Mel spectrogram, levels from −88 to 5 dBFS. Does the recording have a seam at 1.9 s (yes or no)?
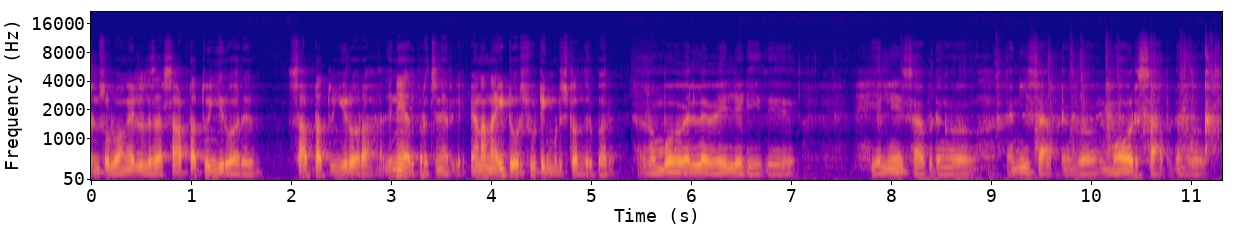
no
